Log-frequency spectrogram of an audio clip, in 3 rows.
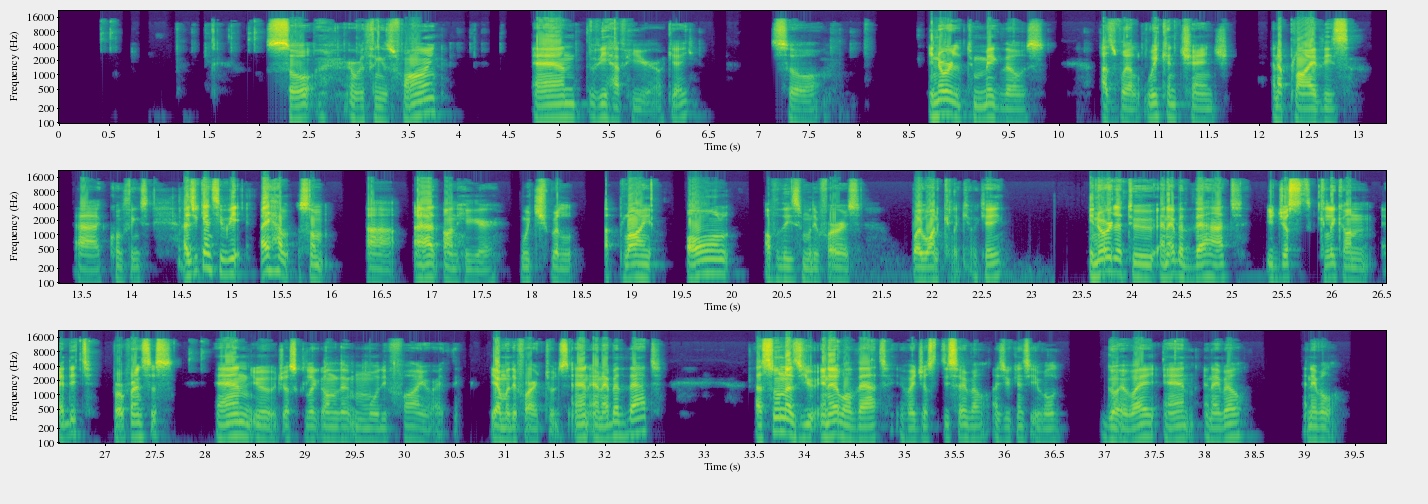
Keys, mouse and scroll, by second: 0.1 g, 1.0 scroll down 1, 1.2 Tab, 1.6 shift+middle click, 2.2 click, 2.4 scroll down 1, 2.6 middle click, 2.9 scroll up 1, 3.1-4.8 shift+middle drag, 4.8 scroll up 1, 5.1 middle click, 5.8 click, 6.7-10.2 middle drag, 10.2-10.6 scroll down 1, 10.6 shift+middle click, 10.8 scroll up 1, 11.0-16.7 shift+middle drag, 23.2 shift+middle click, 24.1-26.9 drag.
